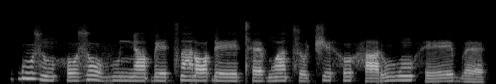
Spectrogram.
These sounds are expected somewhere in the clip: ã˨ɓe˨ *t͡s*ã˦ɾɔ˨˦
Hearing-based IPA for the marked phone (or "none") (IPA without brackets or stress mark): t͡s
